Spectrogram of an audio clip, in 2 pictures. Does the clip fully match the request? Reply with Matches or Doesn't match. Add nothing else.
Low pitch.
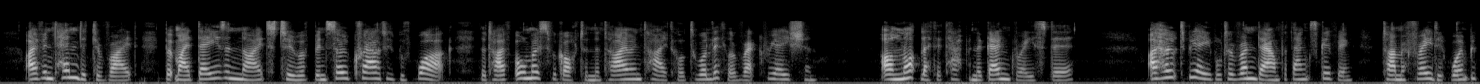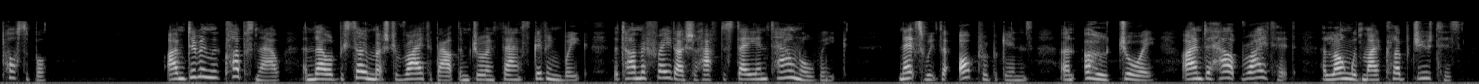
Doesn't match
